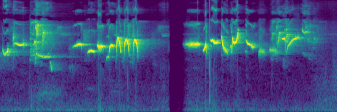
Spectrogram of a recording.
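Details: A female decu gives bright, high chirps and whistles in two bursts, the first with a fast series of about five rapid trilled notes, the second a busy tumble of warbled whistles, with a brief silence between them.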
